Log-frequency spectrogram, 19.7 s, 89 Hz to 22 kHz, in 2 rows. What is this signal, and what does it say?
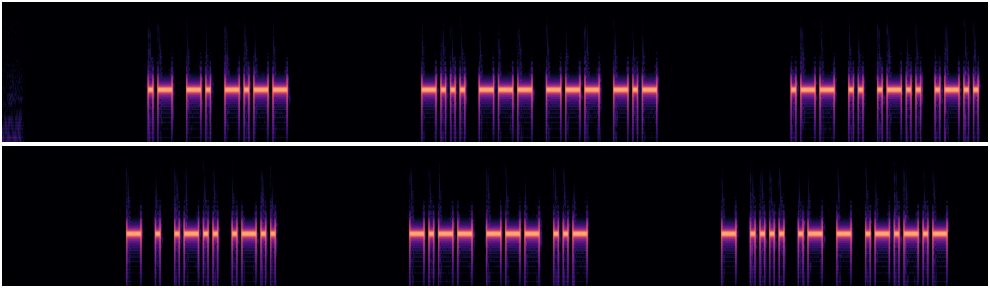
Morse code, heard as a keyed tone, about 25 wpm, 700 Hz. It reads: ANY BOOK WILL TELL YOU THAT.
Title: 4x Word-Spacing - Sentences from Top 300 Words - 25wpm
